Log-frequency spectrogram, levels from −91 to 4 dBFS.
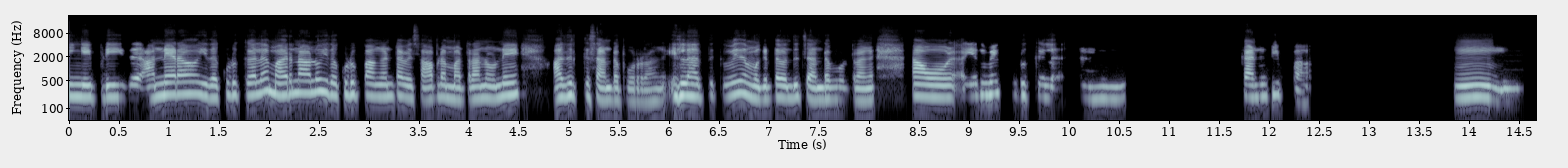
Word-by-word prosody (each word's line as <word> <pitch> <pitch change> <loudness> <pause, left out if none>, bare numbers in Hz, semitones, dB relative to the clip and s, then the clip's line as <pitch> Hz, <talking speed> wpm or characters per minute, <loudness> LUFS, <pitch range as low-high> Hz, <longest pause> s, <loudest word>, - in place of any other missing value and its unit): நீங்க 200 -1 +1
இப்டி, 185 +1 0
இத 195 - -8 0.2
அந்நேரம் 225 +3 +4
இத 185 - -1
குடுக்கல, 220 +2 -1 0.2
மறுநாளு 245 +3 +3
இத 215 - 0
குடுப்பாங்கன்ட்டு, 205 -2 0
அவன் 180 -2 -3
சாப்பிட 175 +4 0
மாட்றானோனே, 180 +5 +1 0.5
அதுக்கு 205 0 -2
சண்டை 160 -1 +2
போட்றாங்க. 150 0 -8 0.2
எல்லாத்துக்குமே 205 +1 +1
நம்ம 185 -5 +1
கிட்ட 175 - -4
வந்து 190 +1 -2
சண்ட 165 +1 +2
போட்றாங்க. 160 -1 -2 0.4
அ, - - +9 0.2
ஓ - - +2 0.2
நான் 200 - -3
எதுவுமே 220 +2 +1 0.2
கொடுக்கல. 205 -3 -7 0.4
ம். 175 0 -7 1.2
கண்டிப்பா. 200 +3 0 1.5
ம். 195 - 0
200 Hz, 120 wpm, -24 LUFS, 180-220 Hz, 1.5 s, அ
